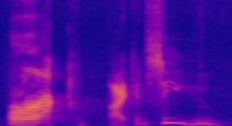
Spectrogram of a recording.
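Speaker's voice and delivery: sudden loud then high, strange bird voice; parakeet voice. Acted. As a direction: spook the thief like a talking bird. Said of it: "the thief hears".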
